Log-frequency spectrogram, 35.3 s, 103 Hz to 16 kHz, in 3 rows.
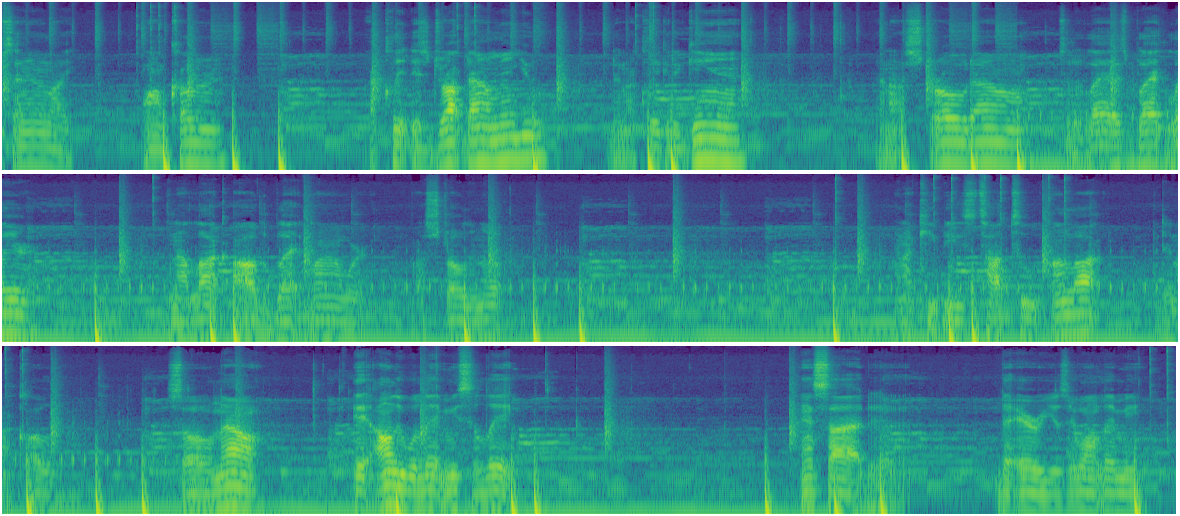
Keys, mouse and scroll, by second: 1.3 click, 4.5 click, 6.3 click, 7.1 scroll down 1, 8.1 middle click, 8.5 middle click, 8.9 middle click, 9.3 middle click, 9.9 middle click, 10.5 middle click, 11.3 scroll up 2, 13.2 click, 18.8-20.0 drag, 21.0 click, 21.5 click, 22.2 click, 23.5 click, 24.7 ctrl+-, 25.8-26.4 scroll down 4, 26.8 ctrl+=, 27.6 click, 28.4 click, 34.9 click.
